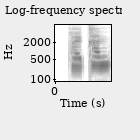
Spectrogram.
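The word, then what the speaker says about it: Balkan 176: 가지의 고알콜 제품이 있습니다 볼컨 176 발칸 혹은 발칸 176이라고 읽으면 됩니다 88도 불가리아산 보드카로 88도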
